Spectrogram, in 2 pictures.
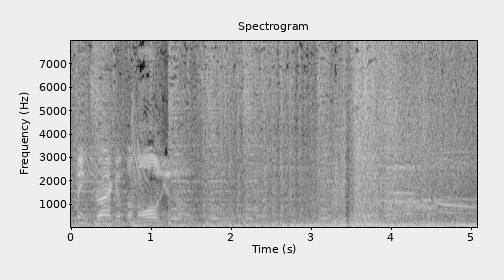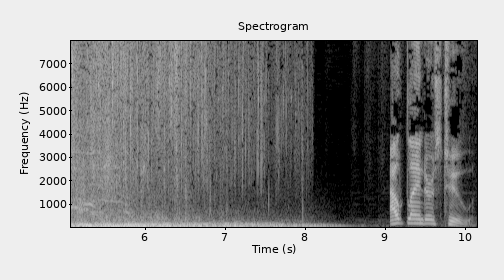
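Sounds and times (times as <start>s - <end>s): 
speech: 0.1s - 2.3s, 9.1s - 10.1s
crackling debris: 2.0s - 8.8s
grenade explosion: 3.2s - 8.6s.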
